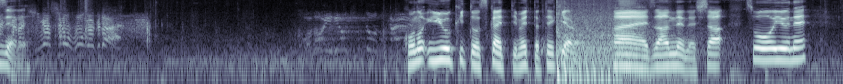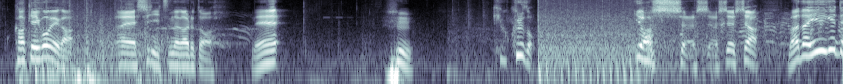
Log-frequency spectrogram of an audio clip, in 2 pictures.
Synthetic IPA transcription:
zɨja̰nḛ | ko̞no̞ʔiokʲit̪ːoːt͡sɨ̥kaet̪ːeimet̪ːat̪e̞kʲijaɾo̞̰haizãnːend̪eɕi̥t̪a | so̞ːjɯ̟ːne̞ | kake̞ɡo̞e̞ɡa̰eɕiɲ̟it͡sɨnaɡaɾɯ̟t̪o̞ne | kʲi̥ko̥kʰɯ̟ɾɯ̟zo | joɕaɕaɕaɕamad̪aiːɡet̪

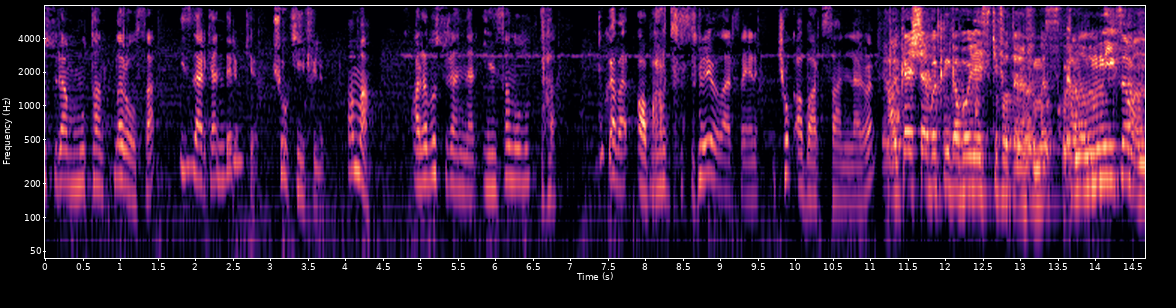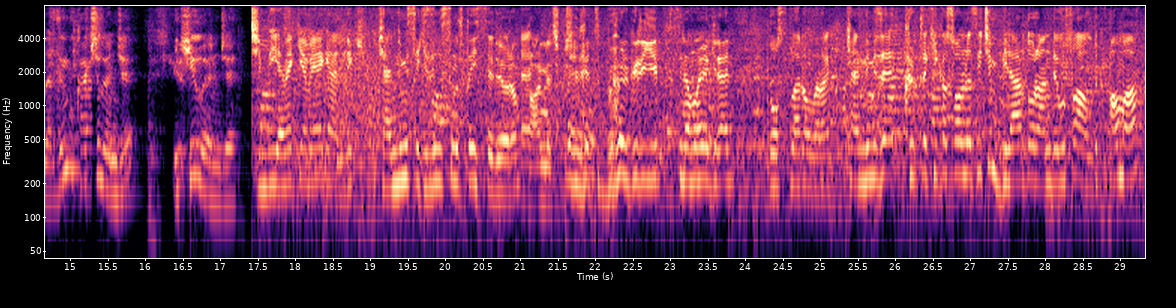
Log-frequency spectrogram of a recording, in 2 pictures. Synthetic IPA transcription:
syɾænmut̪ʰant̪ʰlˠaɾo̞lˠsa | izlʲæɾcʰænd̪e̞ɾimcʰi | t͡ʃʰo̞kʰijifilʲim | ama | aɾabasyɾænlʲæɾinsano̞lˠupt̪ʰa | bukʰad̪aɾabaɾt̪ʰɯ̥syɾejo̞lˠaɾsajaːnit͡ʃʰo̞kabaɾt̪ʰɯ̥saːne̞lʲæɾvaɾ̥aɾkad̪aʃlˠaɾbakʰɯnɡabo̞jlʲɛiscifo̞t̪ʰo̞ɾafɯmɯz̥kʰanalˠɯmɯnilʲczamanlˠaɾɯd̪emmbukʰat͡ʃjɯlˠø̞nd͡ʒɛ | icʰijɯlˠø̞nd͡ʒɛ | ʃimd̪ije̞mɛcje̞me̞jɛɟælʲd̪iccʰɛnd̪imize̞cizind͡ʒisɯnɯft̪ʰahisːe̞d̪ijo̞ɾumaɾnɛt͡ʃʰɯ̥kɯevɛt̪bøɾɟyɾijipsinemajaɟiɾæn | d̪o̞st̪lˠaɾo̞lˠaɾakcʰɛnd̪imizɛkʰɯɾk̚d̪acʰiːkʰaso̞nɾas̬ɯit͡ʃʰinbilʲaɾd̪o̞ɾand̪e̞vusaalˠd̪ɯkama

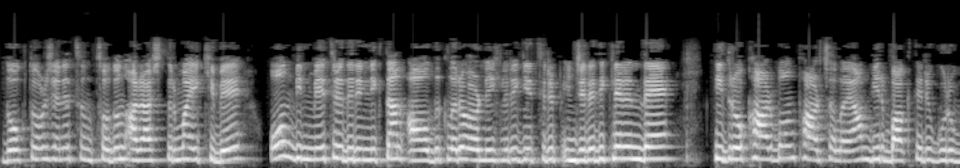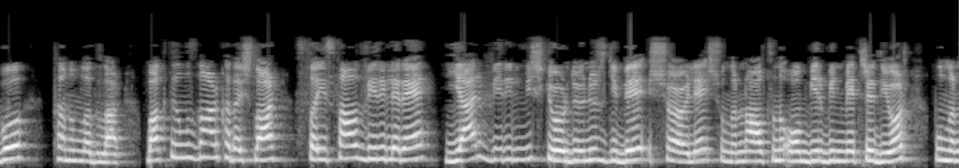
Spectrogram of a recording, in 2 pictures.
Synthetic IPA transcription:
d̪o̞k̚t̪ʰo̞ɾʒenɛt̪ʰɯnt̪ʰo̞d̪unaɾaʃt̪ʰɯɾmaecʰibi | o̞nbinmɛt̪ɾɛd̪e̞ɾinlʲict̪ʰænalˠd̪ɯklˠaɾɯø̞ɾnɛclʲe̞ɾiɟe̞t̪ʰiɾipind͡ʒe̞lʲe̞d̪iclʲe̞ɾind̪ɛ | hid̪ɾo̞kʰaɾbo̞npʰaɾt͡ʃʰalˠajanbiɾbak̚t̪ʰe̞ɾiɡuɾubu | t̪ʰanɯmlˠad̪ɯlˠaɾ̥ | bak̚t̪ʰɯːmɯzd̪aːɾkʰad̪aʃlˠaɾ | sajɯsalˠve̞ɾilʲe̞ɾɛjæɾve̞ɾilʲmiʃɟø̞ɾd̪yːnyzɟibiʃø̞jlʲɛʃunlˠaɾɯnalˠt̪ʰɯnɯo̞nbiɾbinmɛt̪ɾɛd̪ijo̞ɾ̥ | b̥unlˠaɾ

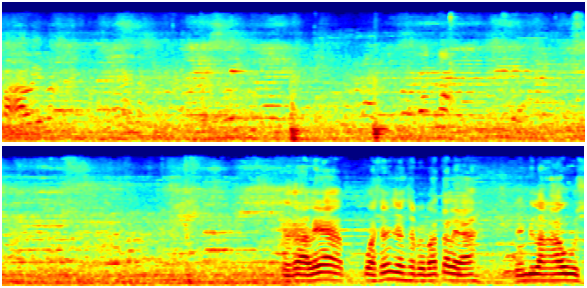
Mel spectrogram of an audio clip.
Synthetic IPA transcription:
səkalejapuasaɲad͡ʒaansampebat̪alja | jaŋbilaŋaus

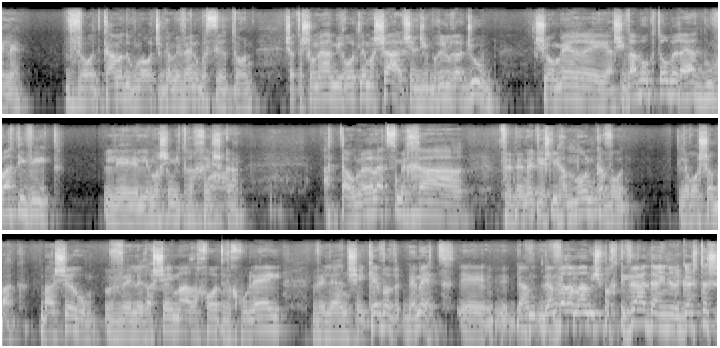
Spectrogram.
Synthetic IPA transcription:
le̞ | veo̞dkamaduɡmao̞tʃeɡamevenubesiʁto̞nʃeataʃo̞meaːmiʁo̞tle̞maʃalʃeld͡ʒibʁilʁad͡ʒub | ʃeo̞me̞ʁaʃivabeo̞kto̞be̞ʁajat̪ɡuvativit | lele̞maʃe̞mitʁaχe̞ʃka̰n | ʔa̰t̪ao̞me̞ʁleat͡sme̞χavebe̞ːme̞tjeʃliɦamo̞nkavo̞d | le̞ʁo̞ʃabakbaːʃe̞ʁuve̞le̞ʁaʃe̞jmaːʁaχo̞tve̞χule̞jve̞le̞anʃe̞jkevavebeːme̞tḛɡamɡambeʁamaamiʃpaχt̪ivead̪ajiniʁɡaʃtaʃ

